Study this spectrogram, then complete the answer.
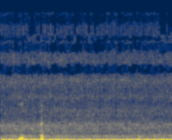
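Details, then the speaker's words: You can see it's a lot, I don't know if you guys can notice, but I notice it's a whole lot smoother. "You can see it's a lot, I don't know if you guys can notice, but I notice it's a whole lot smoother."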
